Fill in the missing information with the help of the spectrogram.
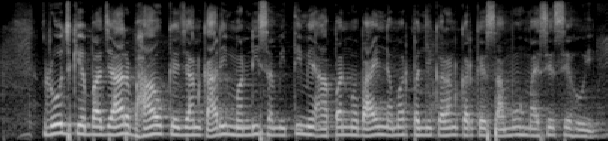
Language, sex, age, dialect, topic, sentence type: Bhojpuri, male, 18-24, Northern, agriculture, question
